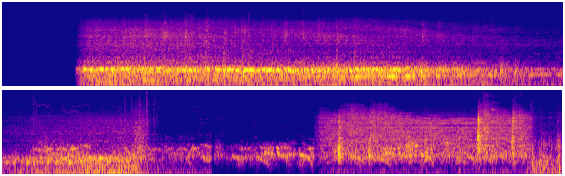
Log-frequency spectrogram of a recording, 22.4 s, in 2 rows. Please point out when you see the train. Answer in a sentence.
You can hear the train from 1.5 to 14.2 s and from 17.4 to 22.3 s.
